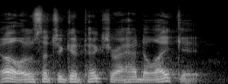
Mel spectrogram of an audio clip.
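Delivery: sarcastic delivery. Showing how to answer someone asking about a liked photo: sarcastic. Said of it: "you just gotta act, like, sarcastic".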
